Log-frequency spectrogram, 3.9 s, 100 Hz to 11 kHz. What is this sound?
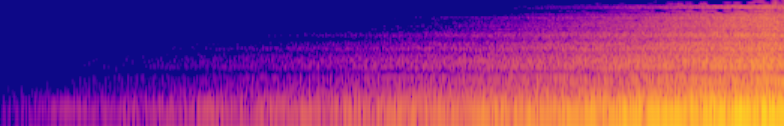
reverse fx 1
buildup, reverse, swell, sweep, fx, uplifter, riser, build, up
